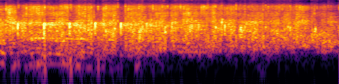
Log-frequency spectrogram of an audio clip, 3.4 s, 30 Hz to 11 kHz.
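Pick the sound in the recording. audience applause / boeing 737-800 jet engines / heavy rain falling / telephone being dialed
audience applause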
